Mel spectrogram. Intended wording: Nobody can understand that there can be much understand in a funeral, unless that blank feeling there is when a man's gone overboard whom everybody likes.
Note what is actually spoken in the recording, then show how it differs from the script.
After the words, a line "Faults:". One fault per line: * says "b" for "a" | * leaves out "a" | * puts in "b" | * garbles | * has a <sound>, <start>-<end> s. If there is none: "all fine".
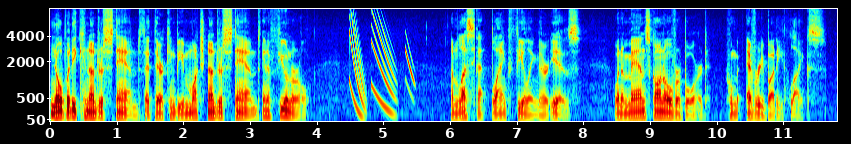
Nobody can understand that there can be much understand in a funeral, unless that blank feeling there is when a man's gone overboard whom everybody likes.
Faults:
* has a chirp, 4.5-5.5 s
